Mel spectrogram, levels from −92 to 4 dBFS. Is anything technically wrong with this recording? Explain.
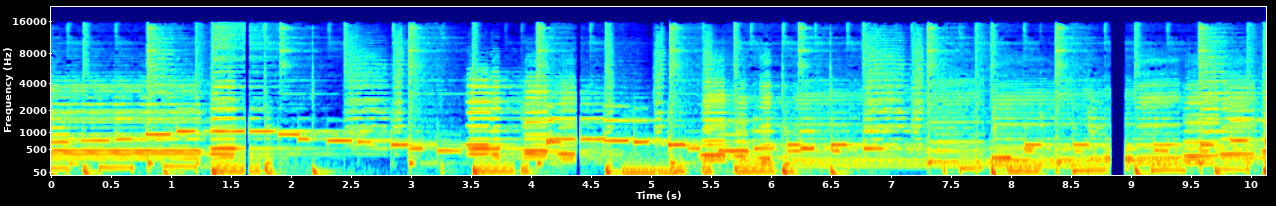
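Yes. At 1.62 s, 4.38 s and 8.84 s the sound drops to silence for 34 ms, 35 ms and 122 ms, likely a Bluetooth stall: delayed packets emptied the headphone buffer. The gaps are true silence, not crackle or a looped fragment as with concealment.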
